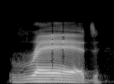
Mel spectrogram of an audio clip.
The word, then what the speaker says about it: read: é a d mais a pronúncia vai de rir para Red a mesma pronúncia da cor vermelho tá bom Então tá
